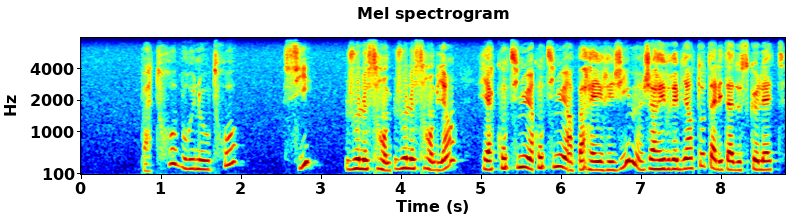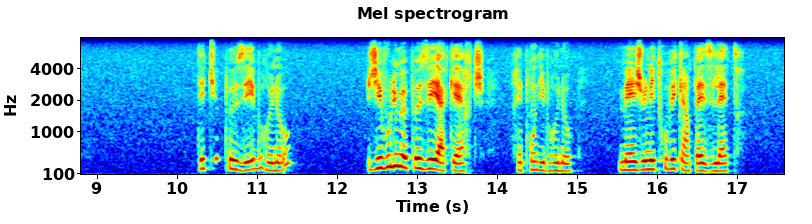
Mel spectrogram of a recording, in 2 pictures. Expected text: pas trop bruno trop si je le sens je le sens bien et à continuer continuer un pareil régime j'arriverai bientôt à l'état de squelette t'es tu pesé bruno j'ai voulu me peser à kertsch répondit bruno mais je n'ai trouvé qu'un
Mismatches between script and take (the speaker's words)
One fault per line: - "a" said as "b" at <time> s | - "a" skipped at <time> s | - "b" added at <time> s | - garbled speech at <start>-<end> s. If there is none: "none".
none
